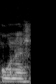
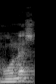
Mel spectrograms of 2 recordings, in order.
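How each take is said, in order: First: The word begins with a vowel, h silent. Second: The word begins with an h sound. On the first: The speaker calls it right. "ये ओनेस्ट होता है" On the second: The speaker calls it wrong. "होनेस्ट नहीं होता"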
